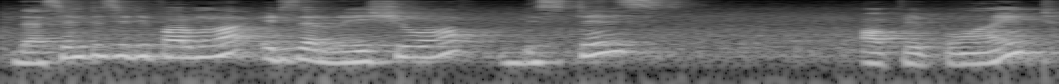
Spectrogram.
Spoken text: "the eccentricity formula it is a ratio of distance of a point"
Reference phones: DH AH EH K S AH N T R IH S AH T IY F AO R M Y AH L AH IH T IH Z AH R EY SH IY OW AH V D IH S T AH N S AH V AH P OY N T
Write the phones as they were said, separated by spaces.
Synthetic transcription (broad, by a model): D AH S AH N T L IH S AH T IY F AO R M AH L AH IH T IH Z AH R EY SH IY OW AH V D IH S T AH N S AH F AH P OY N T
